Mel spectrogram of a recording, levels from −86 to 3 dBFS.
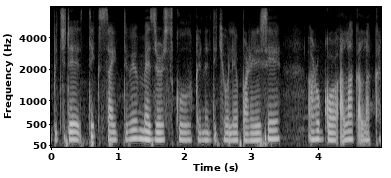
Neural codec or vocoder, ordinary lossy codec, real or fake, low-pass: none; none; real; none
